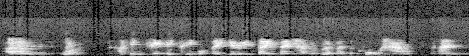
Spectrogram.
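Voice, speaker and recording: A woman's voice: on the low side, huge pitch swings, fairly quick, a little hiss or hum. A woman handling a call for an office, explaining carefully and hesitantly with many stammered repeats over a distant, tinny telephone line. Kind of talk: explanatory phone conversation.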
